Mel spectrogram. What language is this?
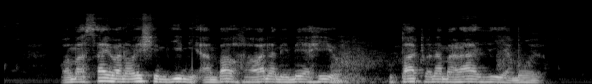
Swahili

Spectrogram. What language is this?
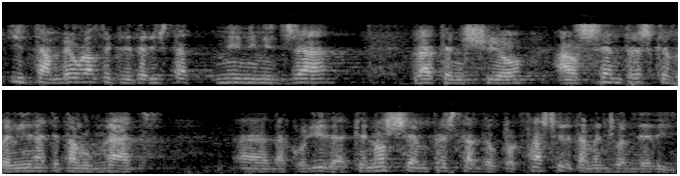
Catalan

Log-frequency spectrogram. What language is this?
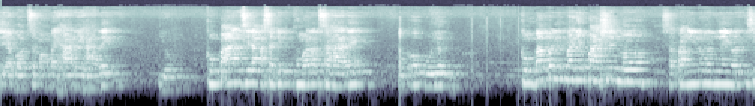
Filipino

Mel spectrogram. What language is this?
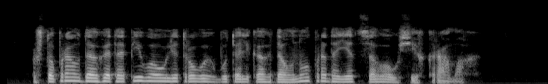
Belarusian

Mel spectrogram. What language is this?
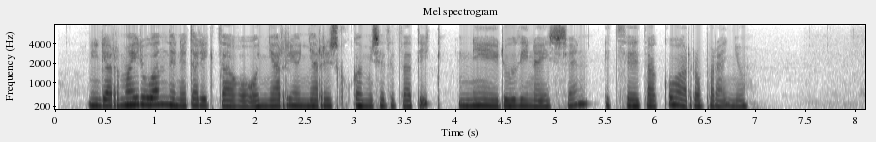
Basque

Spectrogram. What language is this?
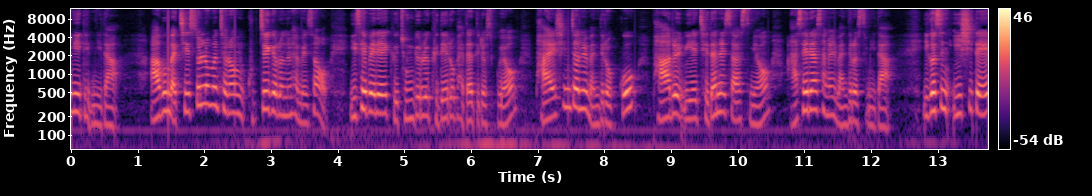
Korean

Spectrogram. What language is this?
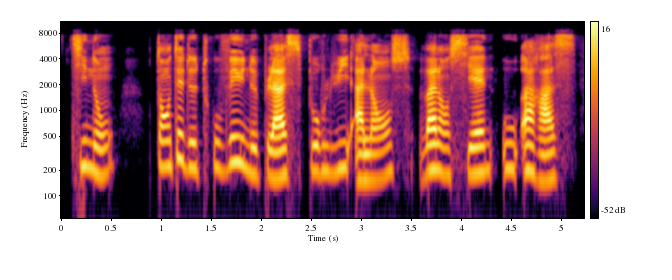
French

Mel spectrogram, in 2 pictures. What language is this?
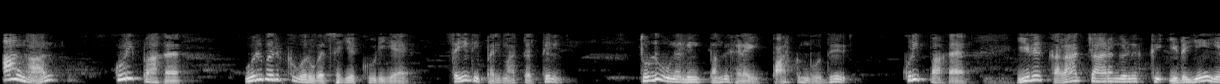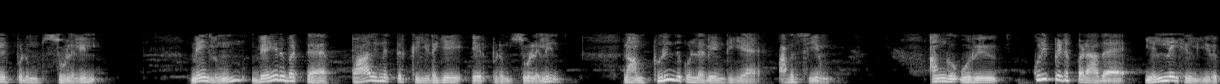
Tamil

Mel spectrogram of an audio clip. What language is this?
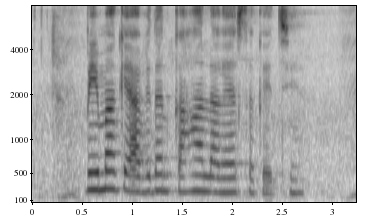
Maithili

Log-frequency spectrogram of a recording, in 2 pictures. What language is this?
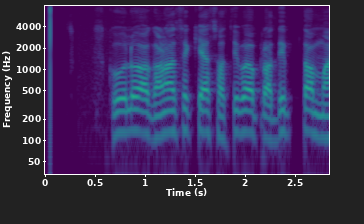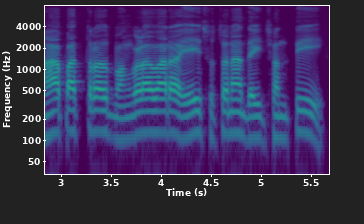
Odia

